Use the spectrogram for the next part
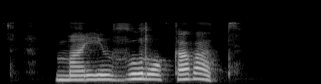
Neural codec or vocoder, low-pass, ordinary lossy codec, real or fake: autoencoder, 22.05 kHz, a latent of 192 numbers a frame, VITS, trained on one speaker; 7.2 kHz; AAC, 32 kbps; fake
